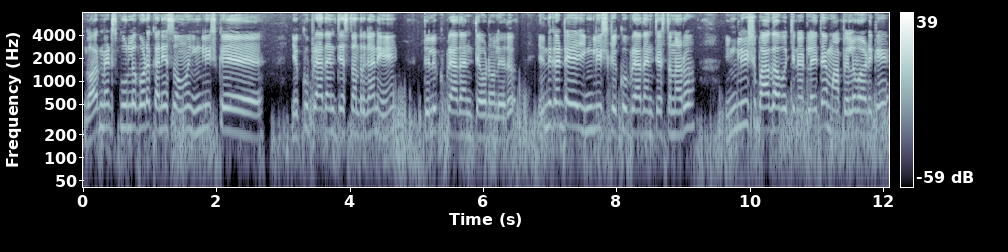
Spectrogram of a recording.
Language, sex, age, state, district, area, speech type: Telugu, male, 45-60, Andhra Pradesh, Vizianagaram, rural, spontaneous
